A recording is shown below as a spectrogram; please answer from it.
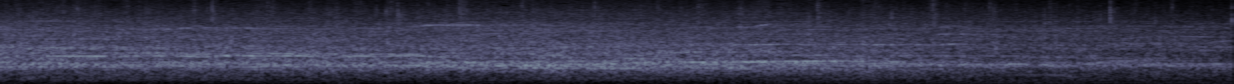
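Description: Large arena crowd applauding and cheering in a steady wash of noise, easing off a little near the end.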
